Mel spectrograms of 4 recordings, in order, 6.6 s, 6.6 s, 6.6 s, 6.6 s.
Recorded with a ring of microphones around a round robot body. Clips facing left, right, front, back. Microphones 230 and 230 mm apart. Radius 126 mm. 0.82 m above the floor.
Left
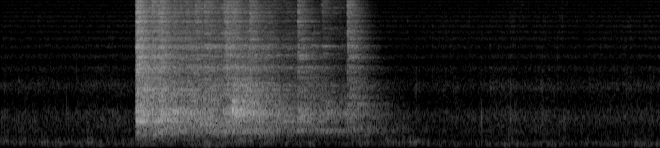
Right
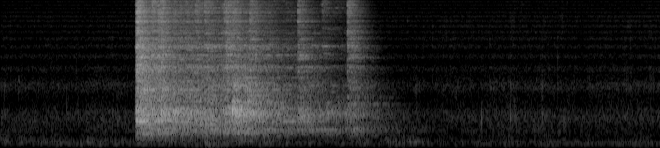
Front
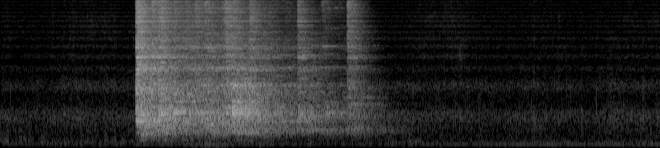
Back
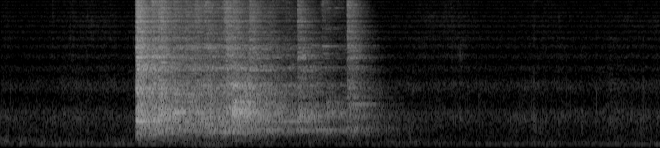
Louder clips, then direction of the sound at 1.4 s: Left 1 dB, even; straight behind.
